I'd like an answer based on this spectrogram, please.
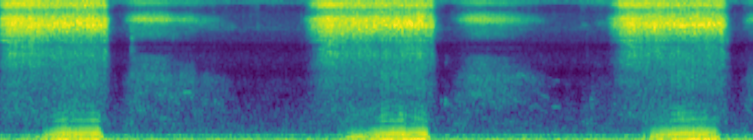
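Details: A female French Bulldog snoring in her sleep, with three slow, throaty, rumbling snores roughly every three and a half seconds and soft breathing between them, over a low steady hum.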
